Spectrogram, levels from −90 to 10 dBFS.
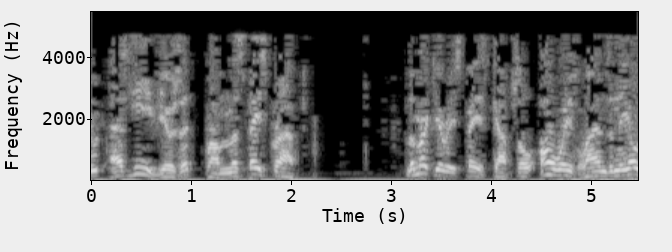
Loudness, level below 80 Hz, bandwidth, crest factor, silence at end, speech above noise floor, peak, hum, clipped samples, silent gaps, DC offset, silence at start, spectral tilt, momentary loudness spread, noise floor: -12 LUFS; -40 dBFS; 5 kHz; 12 dB; 0 s; 36 dB; 0 dBFS; none; under 0.1%; none; under 0.1%; 0 s; -7 dB/octave; 5 LU; -47 dBFS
